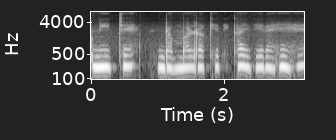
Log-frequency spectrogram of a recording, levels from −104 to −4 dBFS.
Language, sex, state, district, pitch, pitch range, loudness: Hindi, female, Chhattisgarh, Kabirdham, 220 Hz, 215-225 Hz, -18 LUFS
